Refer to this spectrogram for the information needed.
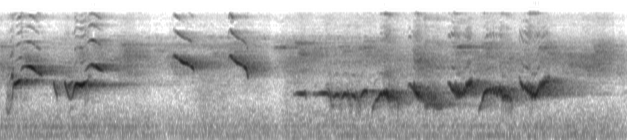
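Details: A wild-origin white-rumped shama from Borneo (Kalimantan) sings a rich, varied phrase: clear whistles sliding up and down, then rapid looping notes with scratchy squawks mixed in.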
